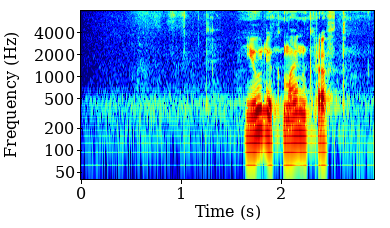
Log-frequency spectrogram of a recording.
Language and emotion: Russian, neutral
